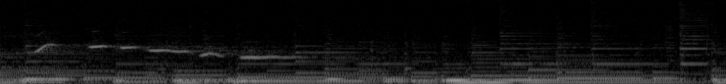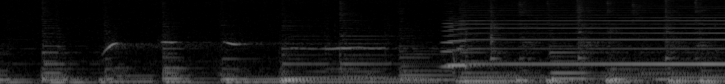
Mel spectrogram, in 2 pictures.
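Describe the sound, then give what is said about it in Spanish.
A whistled melody imitating a little bird rises above an instrumental song accompaniment. It moves in short, bright phrases, with the first phrase stepping downward in pitch, and it stays steady and prominent throughout. “Un pajarito pregunto de contento. Yo silbo y contesto.”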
